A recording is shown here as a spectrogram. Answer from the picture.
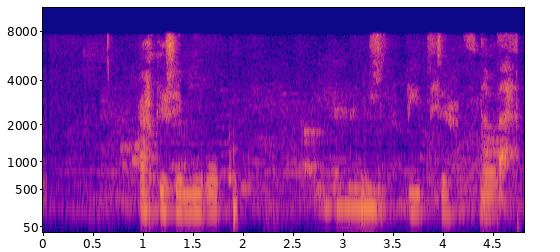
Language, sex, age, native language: Icelandic, female, 9, Icelandic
